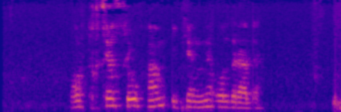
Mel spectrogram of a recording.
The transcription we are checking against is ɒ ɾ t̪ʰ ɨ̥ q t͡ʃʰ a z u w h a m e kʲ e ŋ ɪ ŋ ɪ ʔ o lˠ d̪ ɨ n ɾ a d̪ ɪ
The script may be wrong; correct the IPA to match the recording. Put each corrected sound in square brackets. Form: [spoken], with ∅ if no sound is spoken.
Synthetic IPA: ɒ ɾ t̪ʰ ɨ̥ q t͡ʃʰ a [s] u w h a m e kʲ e [n] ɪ [n] ɪ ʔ o lˠ d̪ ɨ [∅] ɾ a d̪ ɪ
